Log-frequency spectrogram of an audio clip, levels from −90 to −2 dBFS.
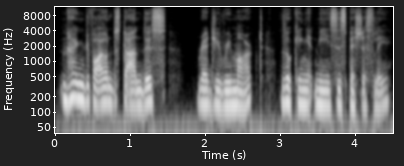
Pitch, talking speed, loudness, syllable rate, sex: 140 Hz, 160 wpm, -20 LUFS, 6.0 syllables/s, female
